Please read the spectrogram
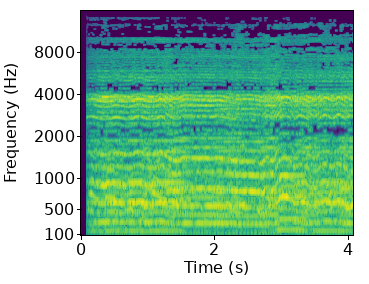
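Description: Qawwali singing: a male lead voice bending and gliding in pitch, sung into a microphone over the steady held notes of a harmonium.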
